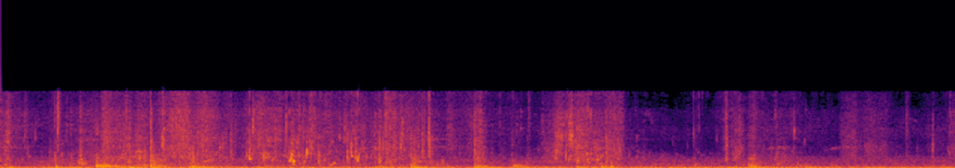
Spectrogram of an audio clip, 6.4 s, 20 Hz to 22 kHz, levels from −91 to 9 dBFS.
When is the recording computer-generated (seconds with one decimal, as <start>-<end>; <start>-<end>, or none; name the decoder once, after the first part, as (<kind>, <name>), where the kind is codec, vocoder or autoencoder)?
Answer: none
